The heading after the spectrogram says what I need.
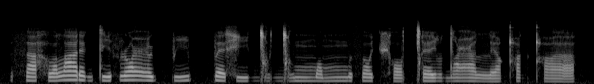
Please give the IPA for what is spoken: θ a h ʊ lˠ a ɾ ɛ ɡ t i θ ɭ ɔ ʕ y pː i pː ɛ x i ɡ͡ǀ ʊ ɡ͡ǀ ʊ mː ɔ mː ʊ θ ɔ t͡ʃʰ ɔ ǀ ɛ ʎ dˤ a ʕ a lː ɛ qʰ ɛ ɡ qʰ a

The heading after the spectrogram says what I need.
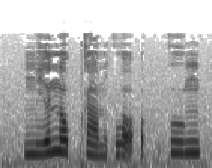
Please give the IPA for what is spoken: m i˨˦ ə̯ n ɔ˦˥ p̚ k a̤˨˩ m k w ɔ̰˧˨ ʔ | k u˧ ŋ

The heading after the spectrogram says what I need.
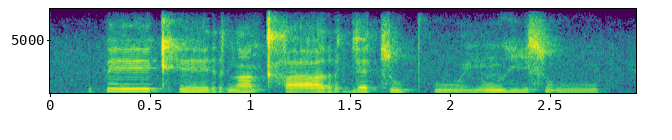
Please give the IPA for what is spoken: p eː˦ kʰ eː˨ r ɡ ã˨ kʰ aː˨˦ r ɡ ɛ˦ t͡s u˨ pʰ uː˨ j ũ˦ ɣ i˦ s uː˨

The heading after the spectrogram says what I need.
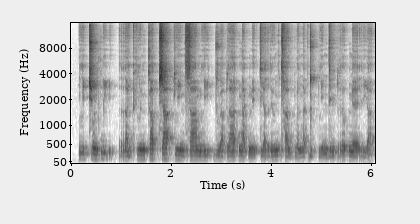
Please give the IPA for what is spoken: l i˦˥ ʔ t͡ɕ oː˦˥ n k w i˥˩ ʔ | r a˩˦ j pʰ l ɯ˧ ŋ k a˥˩ p̚ t͡ɕ a˥˩ ʔ k l i˨˩ n s aː˧ m l i˦˥ t̚ d u˩˦ a̯ p l aː˦˥ t̚ ŋ a˨˩ k̚ m e˥˩ ʔ t i˧ a̯ r ɯː˥˩ ŋ tʰ a˧ w p u˩˦ a̯ n a˦˥ k̚ d u˨˩ k̚ p l i˩˦ n d e˧ n p r ɤː˥˩ p̚ ŋ ɛː˦˥ r i˨˩ a̯

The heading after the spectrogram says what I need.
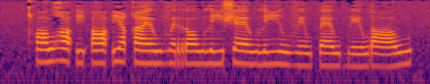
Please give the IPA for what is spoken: qʰ ɑ w ʁ ɑ ʔ i ʔ ɑ ʔ iː q ɛː w v ə r ɔː w l i ʃ ɛː w l iː w v ɪː w p ɛː w b ɪː w ɾ ɑ w

